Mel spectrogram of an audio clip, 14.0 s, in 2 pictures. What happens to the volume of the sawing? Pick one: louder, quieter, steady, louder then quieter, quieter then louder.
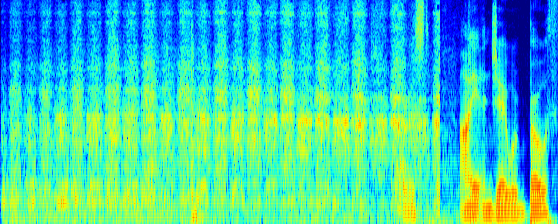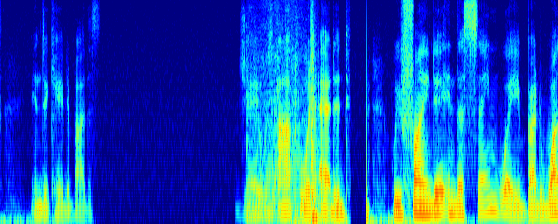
steady.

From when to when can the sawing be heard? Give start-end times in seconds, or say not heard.
0.0-5.5.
